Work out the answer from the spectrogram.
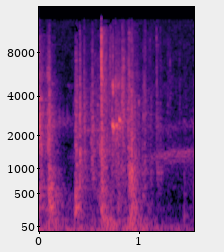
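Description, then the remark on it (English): The door of a house is pulled open with a short series of scraping, rattling bursts over about a second and a half, moderately loud, with no voices. “Open the door.”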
